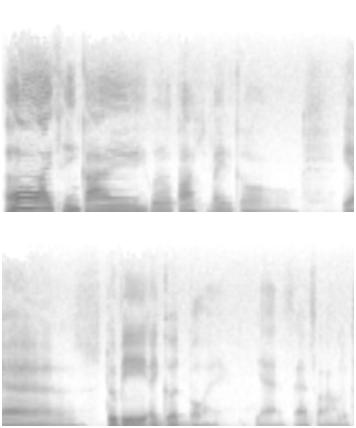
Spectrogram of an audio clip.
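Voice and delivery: a lightly voiced dreamy Thetan, slow; a hint of a drowsy spirit pondering its goal; musing Thetan. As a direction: slowly muse aloud to yourself in space.

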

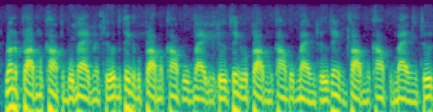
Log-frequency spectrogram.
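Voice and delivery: quick, low-key rote chant; rapid repeated command. Shown as a demonstration. Lecturer demonstrating the experiment's command, rapid rote repetition. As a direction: rattle it off identically each time.

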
